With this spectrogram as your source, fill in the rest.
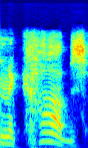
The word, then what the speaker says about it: niqab: It's spelled Niqabs.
